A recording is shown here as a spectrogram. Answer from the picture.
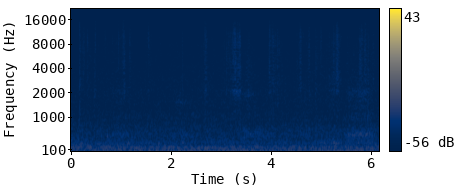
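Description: Near silence, with a few faint soft ticks and rustles of metal circular knitting needles and wool yarn being handled while a 2x2 cable cross is worked.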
